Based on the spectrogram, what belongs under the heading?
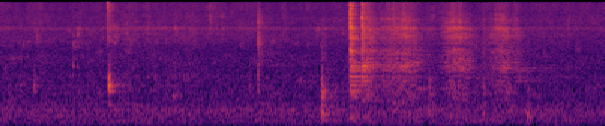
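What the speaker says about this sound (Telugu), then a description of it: "తర్వాత మళ్ళీ ఆయిల్ పోసుకొని ఇలా ఫస్ట్ జీలకర్ర వేసుకోవాలి." Cumin seeds hit hot oil and fry with a light sizzle, broken by sharp pops and spatters and a few metallic scrapes of a spoon against the pan.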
